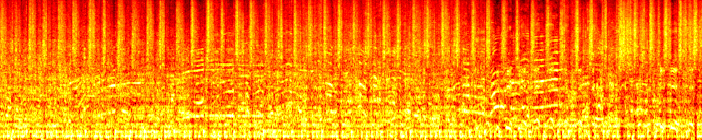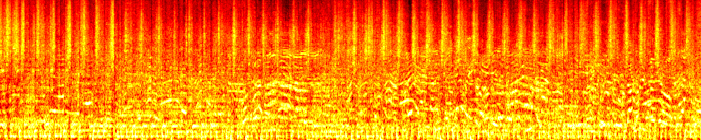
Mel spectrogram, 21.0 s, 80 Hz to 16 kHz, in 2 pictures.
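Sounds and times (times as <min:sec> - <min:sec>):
crowd voices calling: 0:00.0 - 0:21.0
rapid drumming: 0:00.0 - 0:21.0
rattling shakers: 0:00.0 - 0:21.0.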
